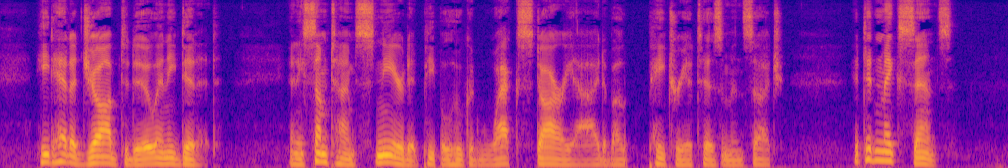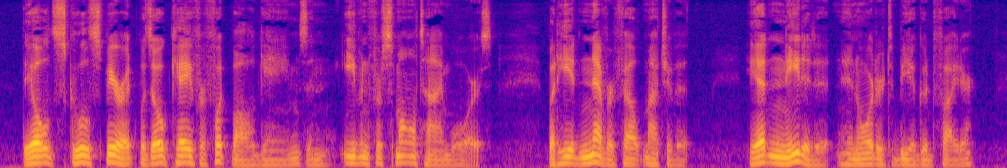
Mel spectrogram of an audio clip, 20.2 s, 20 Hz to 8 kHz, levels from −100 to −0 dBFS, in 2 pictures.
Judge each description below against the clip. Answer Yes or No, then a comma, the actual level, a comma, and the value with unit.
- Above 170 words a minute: Yes, average, 190 wpm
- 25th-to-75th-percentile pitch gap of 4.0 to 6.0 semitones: Yes, average, 4.7 semitones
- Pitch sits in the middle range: No, very low, 95 Hz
